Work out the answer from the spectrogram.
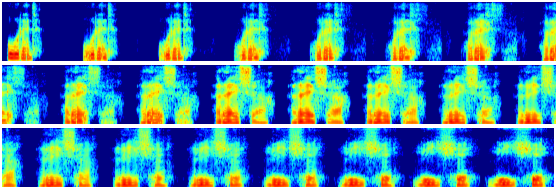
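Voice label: Proto-Indo-European ured to Persian risheh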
